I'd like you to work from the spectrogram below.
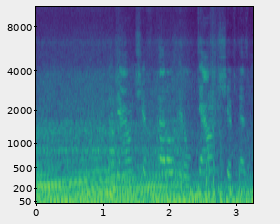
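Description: A 2018 Mercedes-AMG S63 Cabriolet engine blipping and revving during a rapid multi-gear downshift, loud and close with a continuous low drone and quick rising surges, while a person talks over it.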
